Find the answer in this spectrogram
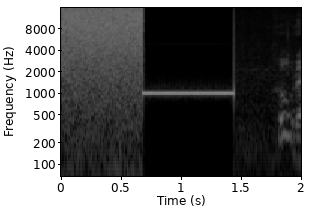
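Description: Television static hiss for most of a second, then one steady test-tone beep of under a second that cuts off abruptly. A man's voice starts right at the end.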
